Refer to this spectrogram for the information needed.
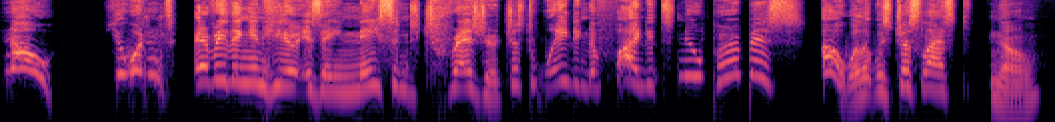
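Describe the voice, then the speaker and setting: A man voicing an eccentric, cheerful hoarder in a video game, theatrical and excitable, rambling like a proud tour guide. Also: extremely high pitch, normal speed, no echo, clean studio sound, full character voice. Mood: offended, emphatic, then wistful, sheepish. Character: eccentric, cheerful male hoarder personifying a junk drawer. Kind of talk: animated video game voice acting.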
